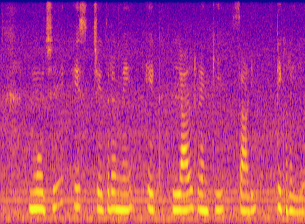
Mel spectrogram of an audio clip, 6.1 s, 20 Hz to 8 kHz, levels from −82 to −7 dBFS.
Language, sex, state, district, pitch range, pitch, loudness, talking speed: Hindi, female, Madhya Pradesh, Dhar, 205-225 Hz, 215 Hz, -14 LUFS, 120 wpm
